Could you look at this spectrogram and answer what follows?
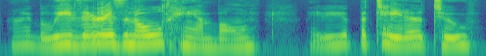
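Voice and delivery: loud, lightly voiced old woman; relenting old woman.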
